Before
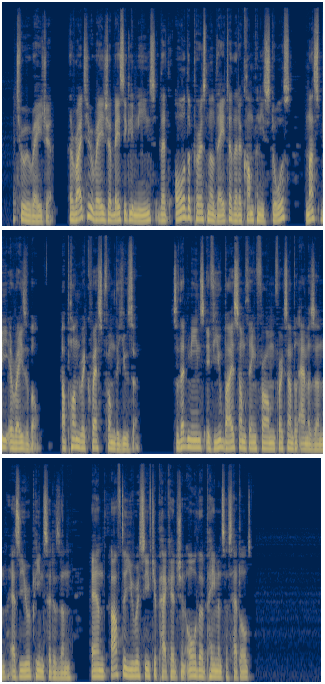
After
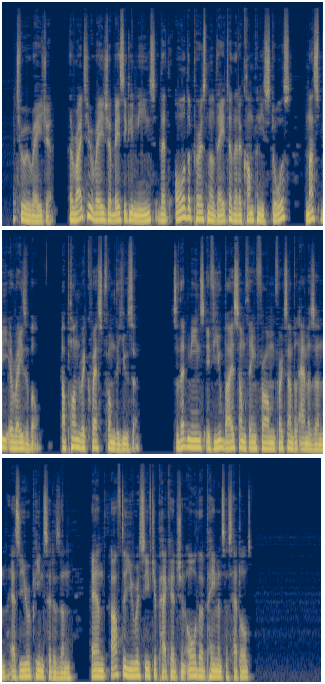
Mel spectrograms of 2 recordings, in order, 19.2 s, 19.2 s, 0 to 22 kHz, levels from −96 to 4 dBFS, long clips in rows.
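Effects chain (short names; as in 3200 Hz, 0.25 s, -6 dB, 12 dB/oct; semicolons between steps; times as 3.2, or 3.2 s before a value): low shelf 310 Hz +10 dB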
